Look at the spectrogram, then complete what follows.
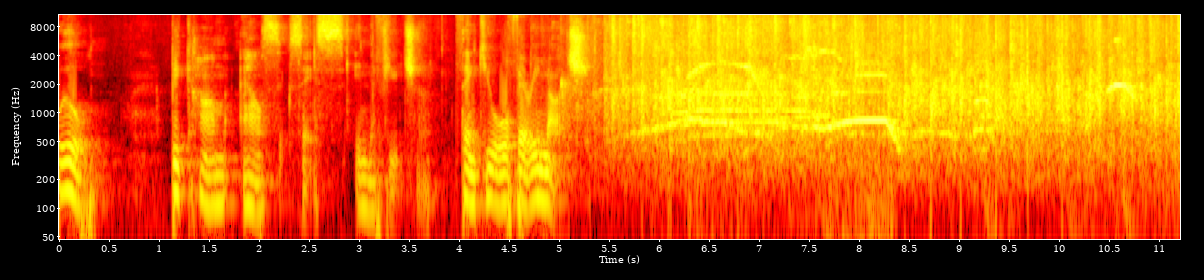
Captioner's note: cheering and applause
